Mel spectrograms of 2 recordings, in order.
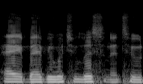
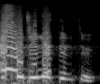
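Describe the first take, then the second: First: Low, smooth pickup line; the suave line he imagined; smooth in my head. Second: Cracks up high and loud; nervous squeaky blurt; the awkward line that actually came out; voice cracking high. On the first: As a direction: play it cool and low. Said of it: "That's what it sounded like in my head". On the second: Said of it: "when it came out". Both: Retold or imitated.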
